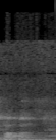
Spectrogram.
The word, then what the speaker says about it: Papin: Aqui é um sobrenome, né, que você pronuncia Papin.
